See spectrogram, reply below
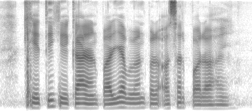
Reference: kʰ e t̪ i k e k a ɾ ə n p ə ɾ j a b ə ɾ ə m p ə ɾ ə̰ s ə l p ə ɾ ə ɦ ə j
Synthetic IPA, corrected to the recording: kʰ e t̪ i k e k a ɾ ə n p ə ɾ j a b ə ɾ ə n p ə ɾ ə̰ s ə ɾ p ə ɾ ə ɦ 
